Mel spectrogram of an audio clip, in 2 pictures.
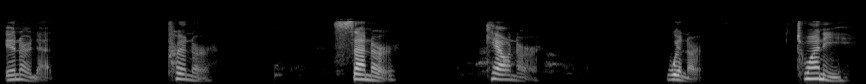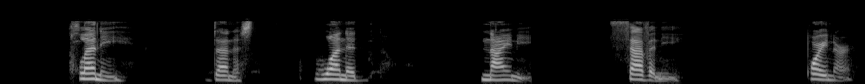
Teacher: The T between N and vowel becomes a very light flap. It sounds like it's disappearing.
